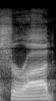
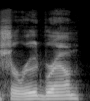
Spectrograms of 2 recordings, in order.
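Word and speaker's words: Sherrod Brown: works it's pretty incredible indoctrination says it's pronounced shude brown or like in Ohio we like to refer to him as the former Ohio senior senator amazing so I I was saying what sherro it's actually shud Brown it doesn't matter what his name is because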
